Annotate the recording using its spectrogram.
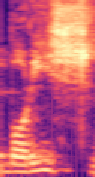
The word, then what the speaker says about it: Boric: Gabriel Boric,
